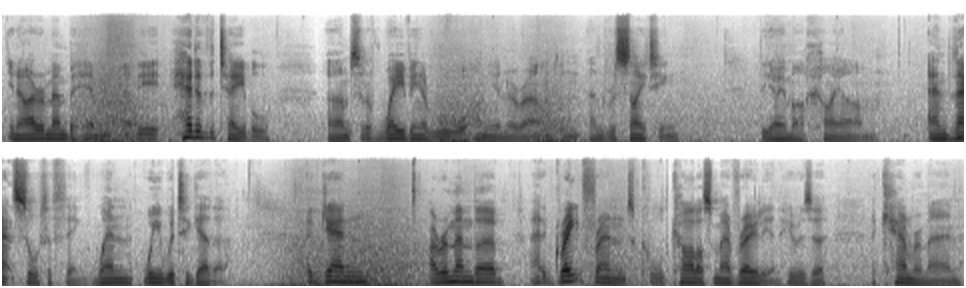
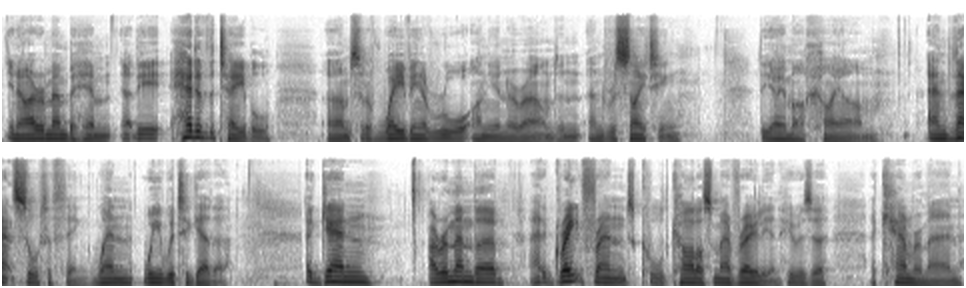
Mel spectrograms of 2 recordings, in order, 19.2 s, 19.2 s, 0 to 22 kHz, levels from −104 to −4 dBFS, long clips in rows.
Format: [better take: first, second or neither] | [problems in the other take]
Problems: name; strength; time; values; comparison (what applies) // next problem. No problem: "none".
second | wind noise on the microphone; occasional gusts; 15 dB below the speech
